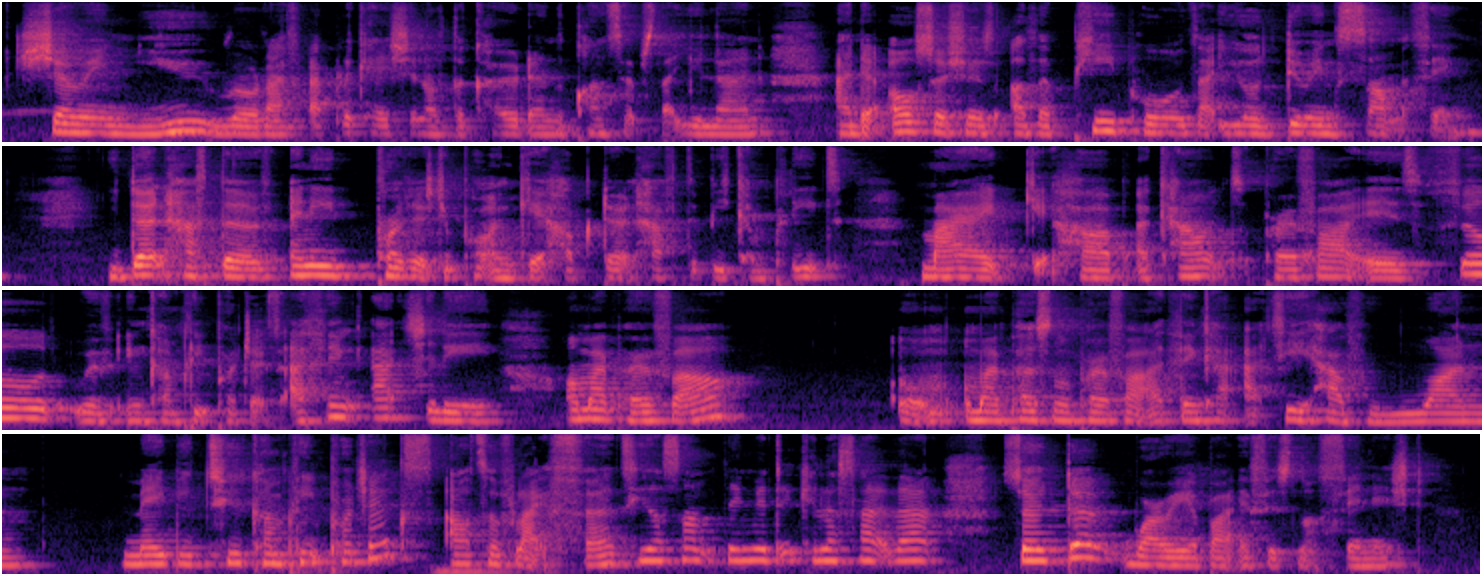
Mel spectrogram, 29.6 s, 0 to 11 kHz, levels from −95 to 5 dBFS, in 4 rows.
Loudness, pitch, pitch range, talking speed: -35 LUFS, 155 Hz, 140-180 Hz, 170 wpm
